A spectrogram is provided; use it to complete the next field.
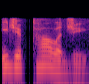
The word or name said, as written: Egyptology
